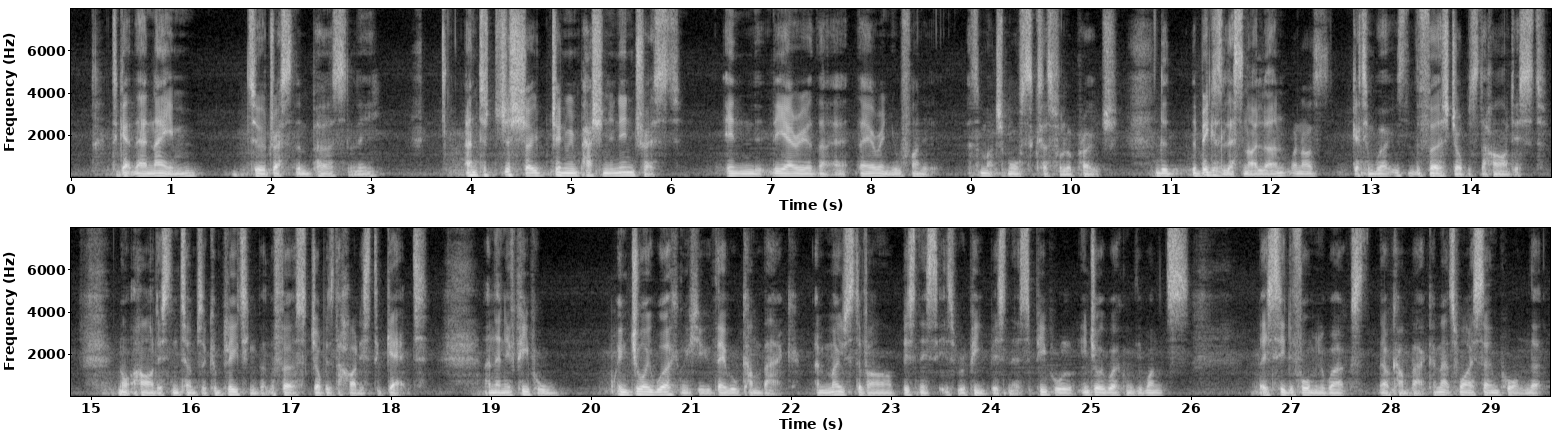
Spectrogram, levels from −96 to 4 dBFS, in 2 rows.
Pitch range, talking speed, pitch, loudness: 85-105 Hz, 215 wpm, 95 Hz, -15 LUFS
